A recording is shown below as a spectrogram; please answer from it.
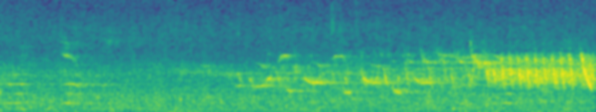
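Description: Coot chicks give thin, high peeping calls in quick, uneven runs of about four a second, over steady river and wind noise that swells toward the end.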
